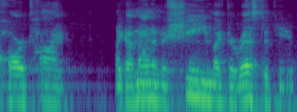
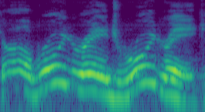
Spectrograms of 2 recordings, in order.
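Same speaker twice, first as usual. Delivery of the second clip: slow, drawn-out mock exclaim, higher and louder; mocking gossip; 8 semitones higher, 6 dB louder, much slower than usual. Dieter mimicking people blaming steroids, drawn-out mock. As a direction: parrot what people say, scoffing. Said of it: "people talk about steroids".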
